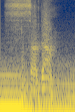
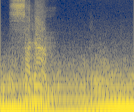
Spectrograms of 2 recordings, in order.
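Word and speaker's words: סדום: Now, in the Hebrew, the word Sodom is pronounced, like I said, Saddam. Okay. You understand what I'm saying? The word is Saddam. Okay?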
